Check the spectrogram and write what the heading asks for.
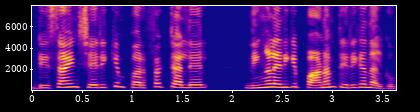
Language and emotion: Malayalam, angry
